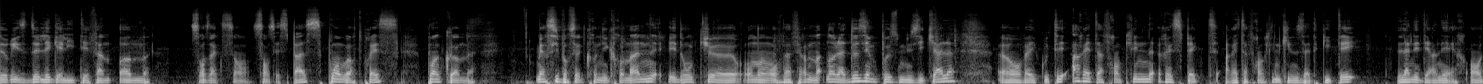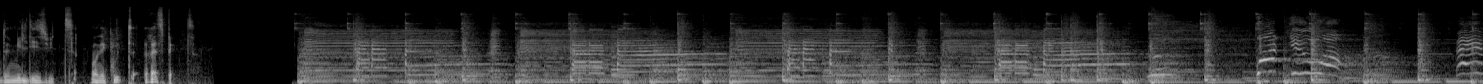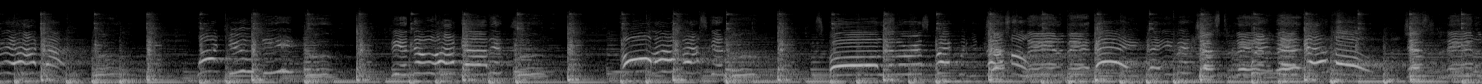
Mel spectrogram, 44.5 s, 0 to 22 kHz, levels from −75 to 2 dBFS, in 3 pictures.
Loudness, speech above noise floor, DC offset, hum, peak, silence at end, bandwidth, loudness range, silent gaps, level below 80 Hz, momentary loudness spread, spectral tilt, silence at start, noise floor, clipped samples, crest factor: -26 LUFS; over 68 dB; under 0.1%; none; -4 dBFS; 0 s; 15.5 kHz; 7 LU; 16.97-17.67 s; -40 dBFS; 10 LU; -5.5 dB/octave; 0 s; under -90 dBFS; under 0.1%; 20 dB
